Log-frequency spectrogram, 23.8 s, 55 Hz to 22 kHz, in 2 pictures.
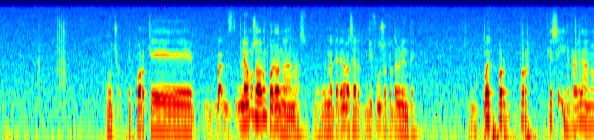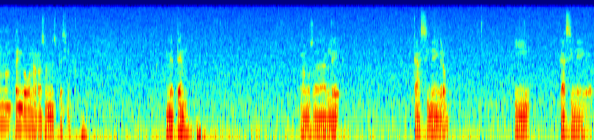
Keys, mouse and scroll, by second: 0.6 click, 1.9 KP_1, 4.1 click, 5.5 End, 6.0 BackSpace, 11.2 KP_Decimal, 12.1 KP_5, 12.3 KP_Enter, 14.0 middle click, 15.8 middle click, 16.9 click, 18.2 click, 19.2 click, 20.6 click, 22.2 right click, 23.0 click.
